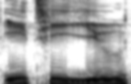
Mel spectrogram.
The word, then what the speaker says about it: Etute: He said toot. Yeah, it's like toot, like Etute.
